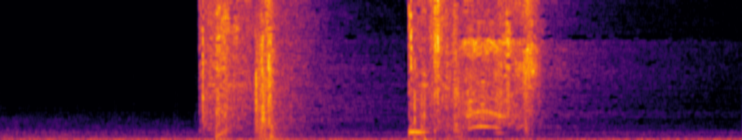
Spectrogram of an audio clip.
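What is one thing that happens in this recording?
A grabber hand shoots out on its cable with a whoosh.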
